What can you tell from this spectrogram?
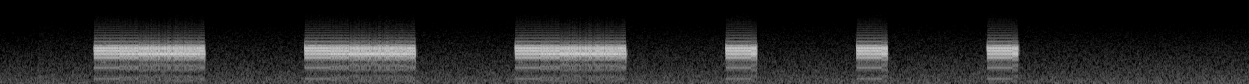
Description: Emergency Alert System (SAME) tones (header bursts, then end-of-message bursts), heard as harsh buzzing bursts, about 520.83 baud.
